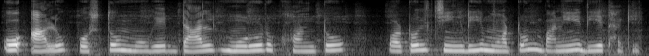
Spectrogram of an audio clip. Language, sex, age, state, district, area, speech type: Bengali, female, 30-45, West Bengal, Paschim Bardhaman, urban, spontaneous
